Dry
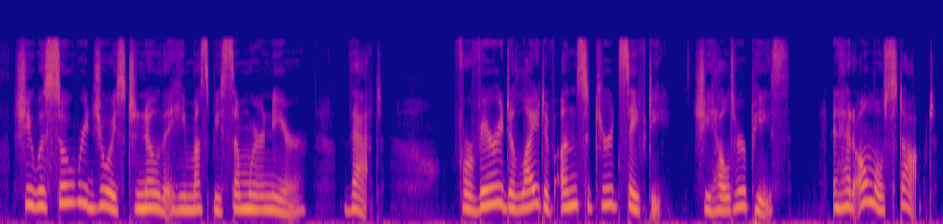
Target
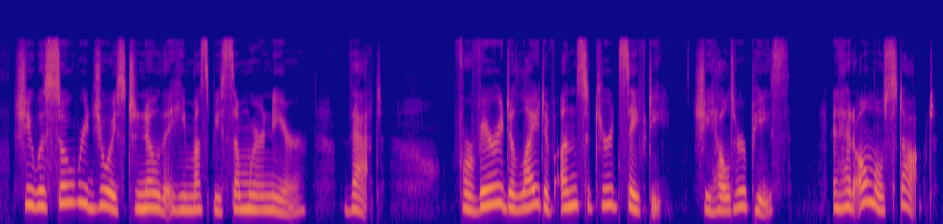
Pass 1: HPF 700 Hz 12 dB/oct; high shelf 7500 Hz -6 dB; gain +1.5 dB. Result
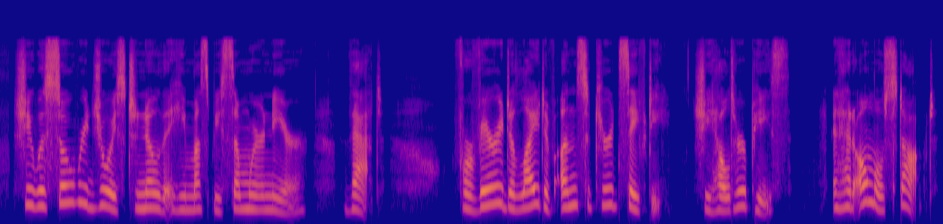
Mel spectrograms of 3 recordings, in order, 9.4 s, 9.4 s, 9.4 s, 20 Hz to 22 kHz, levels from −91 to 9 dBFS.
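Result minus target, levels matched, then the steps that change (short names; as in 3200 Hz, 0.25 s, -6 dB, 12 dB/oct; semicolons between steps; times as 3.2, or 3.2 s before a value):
250 Hz band -9.0 dB
change: HPF 240 Hz 12 dB/oct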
